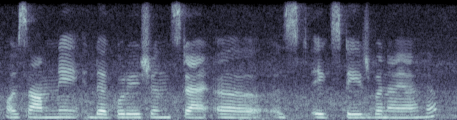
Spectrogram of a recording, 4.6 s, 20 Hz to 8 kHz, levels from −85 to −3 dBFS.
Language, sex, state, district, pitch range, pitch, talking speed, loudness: Hindi, female, Gujarat, Valsad, 215-225 Hz, 225 Hz, 120 wpm, -17 LUFS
